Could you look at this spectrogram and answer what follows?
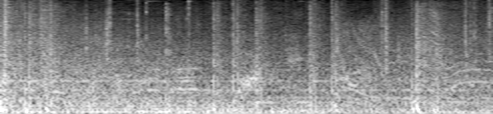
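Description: Sten submachine gun in Battlefield V fires in dense rapid bursts amid other gunfire, loud and close throughout, with a voice talking underneath.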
